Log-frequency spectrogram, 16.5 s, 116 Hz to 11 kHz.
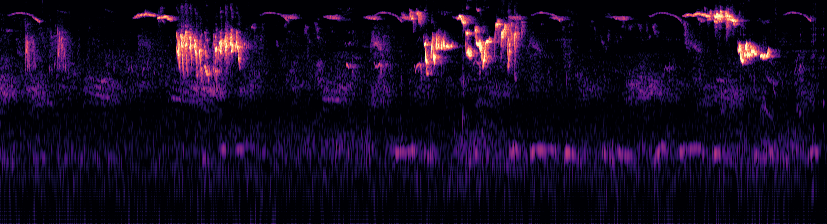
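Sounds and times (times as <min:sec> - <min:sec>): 
Erithacus rubecula European robin singing: 0:02.7 - 0:16.5.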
